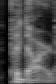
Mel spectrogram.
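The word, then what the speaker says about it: Bedard: do you say his last name Connor Bard Bard I'm so I'm more excited to see Conor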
